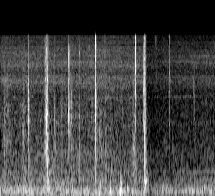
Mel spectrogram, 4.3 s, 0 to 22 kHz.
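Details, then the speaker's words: 2003 VW Golf GTI 1.8 L turbo, solenoid output test after swapped overboost and secondary air solenoid plugs were corrected: sharp dry clicks roughly once a second, irregular spacing; secondary air injection solenoid now clicking normally. "all right now we got the right Sounder clicking now it looks like it's working it kind of works kind of hard to pull through it but should be working fine"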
